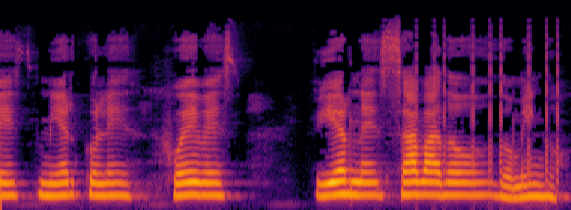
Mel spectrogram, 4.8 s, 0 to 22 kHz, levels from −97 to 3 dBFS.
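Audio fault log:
3.45 to 4.65 s, GSM signalling bursts: a galloping dit-dit-dit of short buzzes, sitting roughly 10 dB below the speech. A nearby 2G phone is exchanging brief signalling transmissions, and the audio circuit rectifies the radio energy into a buzz repeating at about 217 Hz. Unlike steady mains hum, it arrives in clipped, rhythmic clusters that start and stop abruptly, and its buzz is harsh and pulse-like rather than a smooth tone.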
